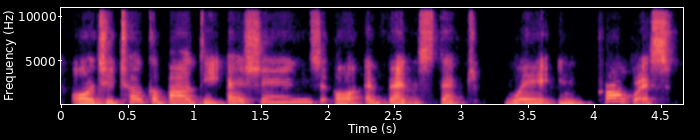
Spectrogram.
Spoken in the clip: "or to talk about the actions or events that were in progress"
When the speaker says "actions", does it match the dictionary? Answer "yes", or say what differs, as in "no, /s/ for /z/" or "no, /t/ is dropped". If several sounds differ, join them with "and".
no, /k/ is dropped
